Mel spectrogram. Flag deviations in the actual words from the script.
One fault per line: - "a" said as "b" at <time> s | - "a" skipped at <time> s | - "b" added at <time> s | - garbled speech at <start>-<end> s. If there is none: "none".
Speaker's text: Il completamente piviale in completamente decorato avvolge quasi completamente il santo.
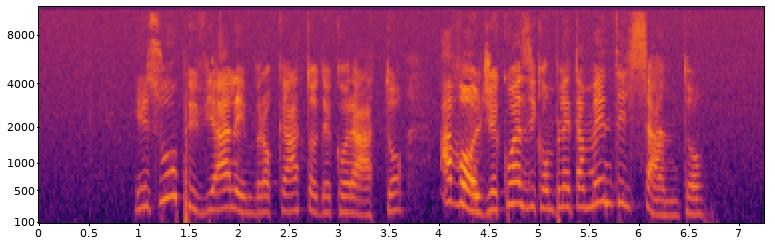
- "completamente" said as "suo" at 1.1 s
- "completamente" said as "broccato" at 2.2 s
